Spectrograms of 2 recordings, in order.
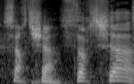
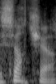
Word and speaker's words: Saoirse: Saoirse Sorcha. C'est Sorcha.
